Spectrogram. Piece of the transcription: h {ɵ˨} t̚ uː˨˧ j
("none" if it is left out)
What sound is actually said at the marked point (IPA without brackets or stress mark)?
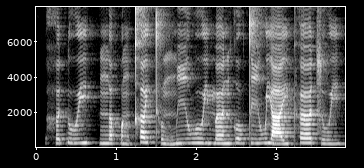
ɵ˨˥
